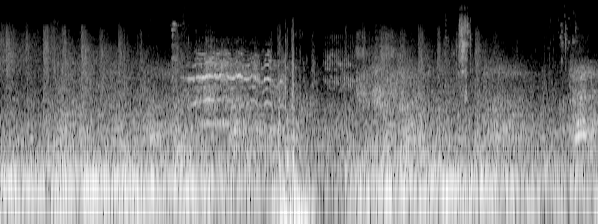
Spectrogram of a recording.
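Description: A horse whinnies clearly in the video game Skyrim, its neigh rising over clip-clopping hooves and creaking tack in an ongoing outdoor game scene.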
